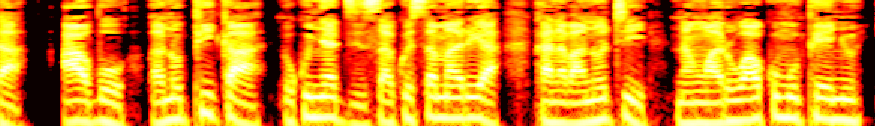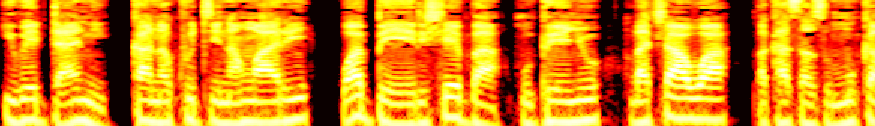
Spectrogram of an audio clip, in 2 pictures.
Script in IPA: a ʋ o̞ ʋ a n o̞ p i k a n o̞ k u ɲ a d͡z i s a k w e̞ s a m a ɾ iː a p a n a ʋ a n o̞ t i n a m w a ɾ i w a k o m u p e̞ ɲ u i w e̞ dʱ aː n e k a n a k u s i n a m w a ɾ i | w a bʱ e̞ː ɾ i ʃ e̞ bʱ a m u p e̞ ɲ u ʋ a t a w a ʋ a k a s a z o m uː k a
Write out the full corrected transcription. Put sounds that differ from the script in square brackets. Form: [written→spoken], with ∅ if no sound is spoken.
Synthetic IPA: a ʋ o̞ ʋ a n o̞ p i k a n o̞ k u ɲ a d͡z i s a k w e̞ s a m a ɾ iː a [p→k] a n a ʋ a n o̞ t i n a m w a ɾ i w a k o m u p e̞ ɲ u i w e̞ dʱ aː n [e→i] k a n a k u [s→t] i n a m w a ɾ i | w a bʱ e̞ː ɾ i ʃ e̞ bʱ a m u p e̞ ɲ u ʋ a [t→t͡ʃ] a w a ʋ a k a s a z o m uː k a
